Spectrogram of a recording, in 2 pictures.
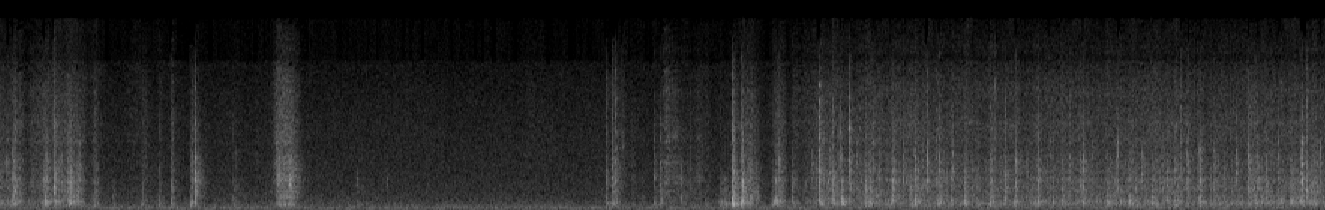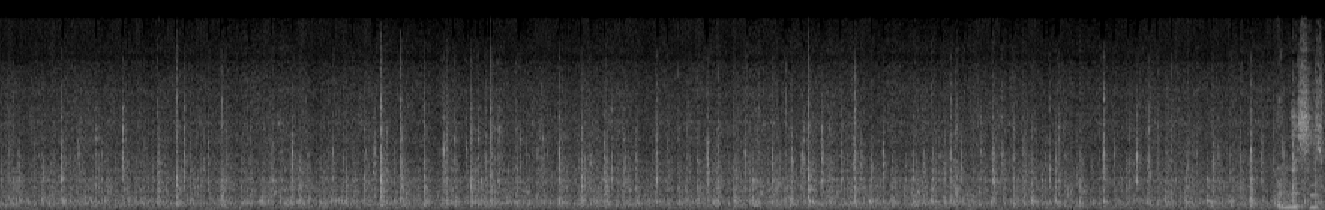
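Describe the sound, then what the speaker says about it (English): A Sentro mini knitting machine is cranked while tube knitting, giving a steady stream of rapid plastic clicking and clattering that starts after a few scattered knocks, with a person talking at points. "when you're cranking this machine, you're pushing the crank away from yourself when you're tube knitting"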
